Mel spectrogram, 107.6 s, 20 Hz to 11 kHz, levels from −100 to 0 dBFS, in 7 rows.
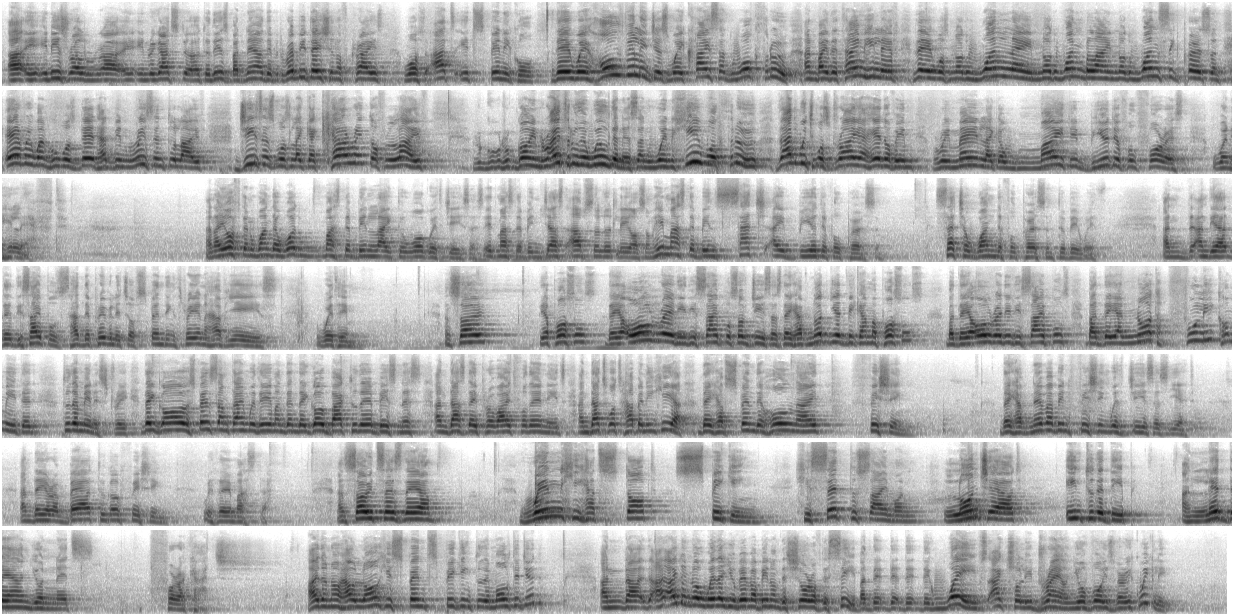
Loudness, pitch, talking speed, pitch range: -23 LUFS, 215 Hz, 160 wpm, 185-240 Hz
